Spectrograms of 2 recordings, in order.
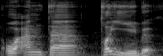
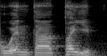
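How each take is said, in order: First: Full Standard form with two separate words, wa anta. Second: Egyptian colloquial form, contracted to wenta. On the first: "tulisannya sama" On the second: "yang Mesir bukan lagi winta, bukan wa anta, tapi wenta"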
